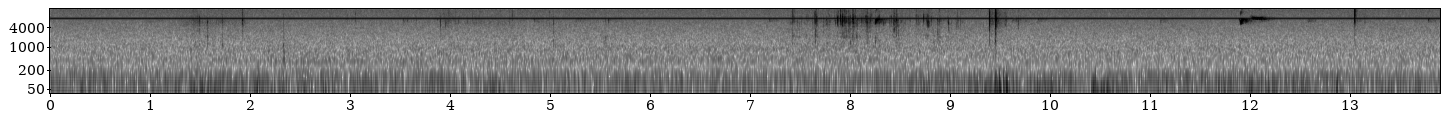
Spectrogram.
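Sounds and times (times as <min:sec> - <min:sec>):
low hiss: 0:00.0 - 0:13.9
deer chewing and crunching: 0:07.4 - 0:09.2.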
